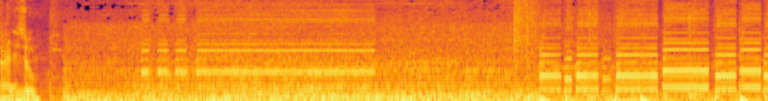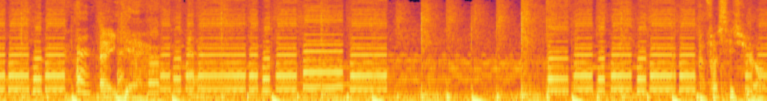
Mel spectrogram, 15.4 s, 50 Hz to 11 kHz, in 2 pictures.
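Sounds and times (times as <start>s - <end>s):
speech: 0.0s - 0.6s, 8.7s - 9.7s, 14.8s - 15.3s
steady rumble of traffic: 0.6s - 15.3s
car horn playing a melody of tuned blasts: 1.3s - 3.8s, 5.4s - 8.4s, 9.2s - 15.3s.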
